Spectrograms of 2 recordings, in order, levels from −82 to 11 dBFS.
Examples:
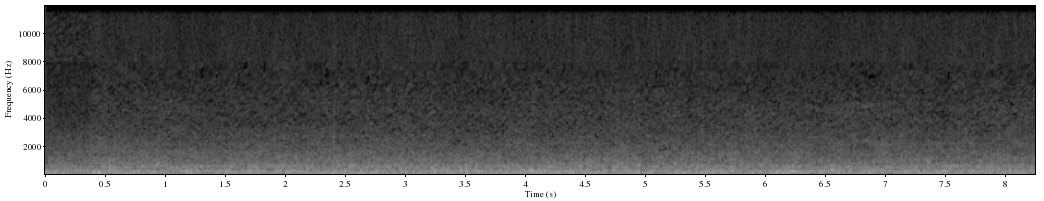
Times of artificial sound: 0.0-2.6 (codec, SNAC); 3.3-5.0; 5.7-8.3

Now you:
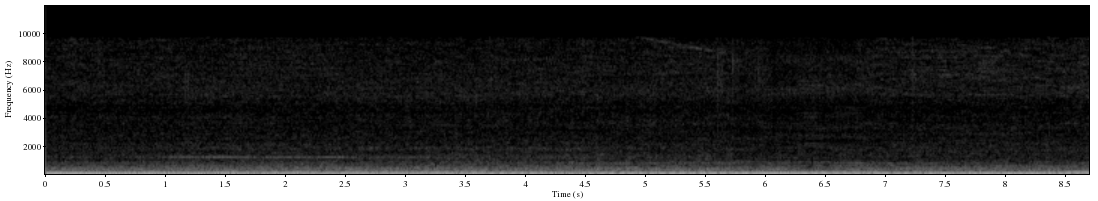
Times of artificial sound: 5.7-6.9 (codec, SNAC)

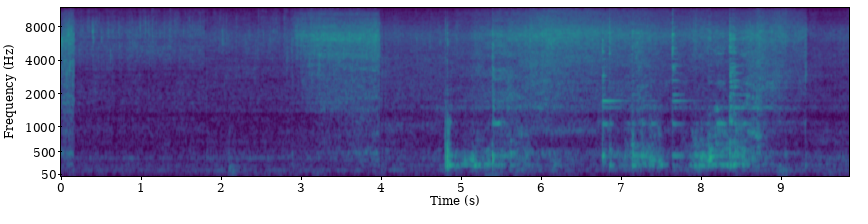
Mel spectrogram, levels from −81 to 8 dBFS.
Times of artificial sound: 4.8-5.7 (codec, SNAC); 8.8-9.9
